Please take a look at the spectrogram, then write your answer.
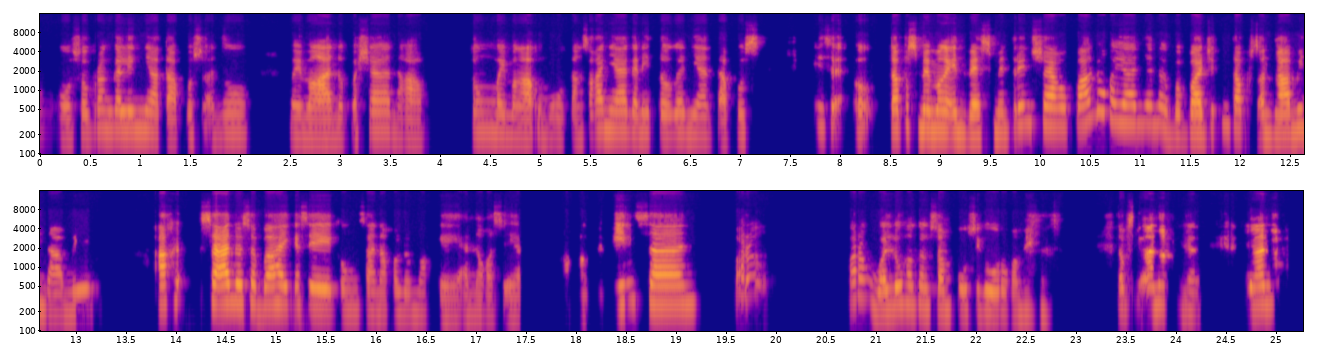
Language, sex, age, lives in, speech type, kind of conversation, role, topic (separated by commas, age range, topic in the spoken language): Filipino, female, 25-29, Philippines, conversation, unstructured, none, Anong klaseng buhay ang gusto mong mabuhay sa hinaharap?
